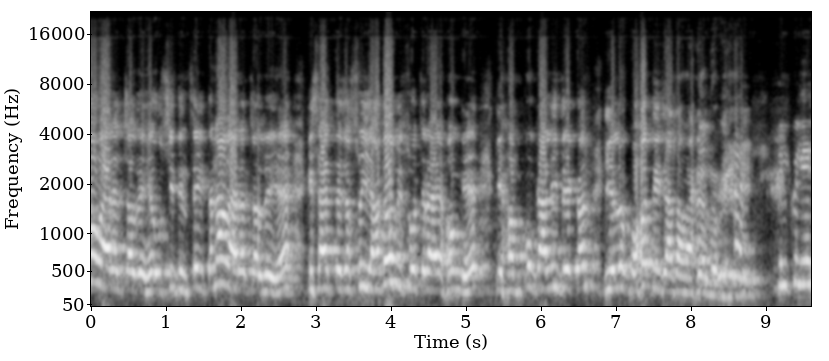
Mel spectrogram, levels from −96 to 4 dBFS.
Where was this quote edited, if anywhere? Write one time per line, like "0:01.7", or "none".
none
